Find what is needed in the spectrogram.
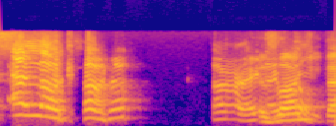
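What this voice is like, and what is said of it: Put-on English accent. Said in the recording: “Can I do it in an English accent?”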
